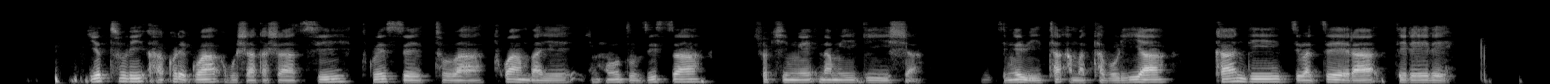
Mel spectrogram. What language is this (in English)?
Rundi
